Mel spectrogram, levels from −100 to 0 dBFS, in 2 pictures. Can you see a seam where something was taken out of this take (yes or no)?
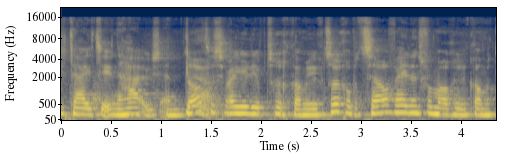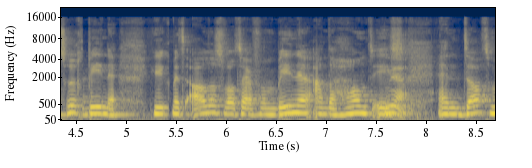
yes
